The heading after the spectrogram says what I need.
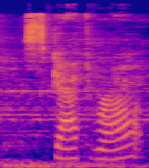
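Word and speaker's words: Scáthach: friend oh so is her name is pronounced skathra hurrah they'll be here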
